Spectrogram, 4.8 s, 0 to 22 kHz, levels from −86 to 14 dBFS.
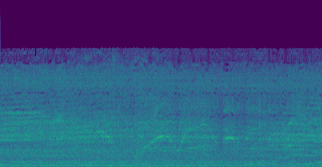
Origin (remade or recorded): remade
